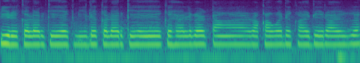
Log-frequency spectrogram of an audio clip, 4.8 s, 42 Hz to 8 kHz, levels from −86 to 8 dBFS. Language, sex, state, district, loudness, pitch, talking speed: Hindi, male, Bihar, Muzaffarpur, -16 LUFS, 200 Hz, 225 wpm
